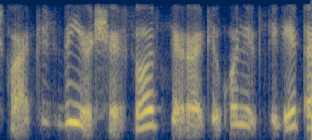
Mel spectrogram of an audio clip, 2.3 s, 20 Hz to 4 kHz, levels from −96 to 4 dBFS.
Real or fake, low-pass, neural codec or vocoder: fake; 3.6 kHz; autoencoder, 44.1 kHz, a latent of 192 numbers a frame, MeloTTS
